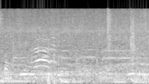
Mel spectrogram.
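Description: Water from a domed park fountain spilling and splashing into its basin, a steady patter. Voices and music sound in the background.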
